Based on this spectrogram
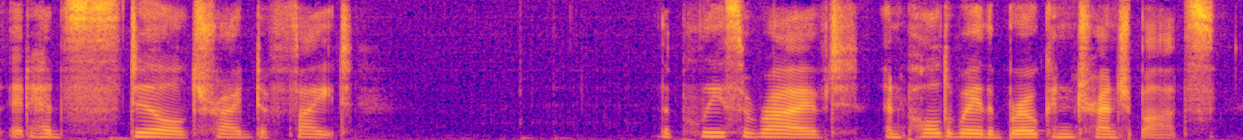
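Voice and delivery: plain reading voice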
